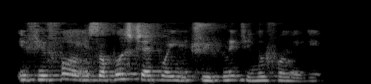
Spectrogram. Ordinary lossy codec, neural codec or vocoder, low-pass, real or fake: MP3, 32 kbps; codec, 16 kHz, 2 kbps, X-Codec, HuBERT features, trained on general audio; 7.2 kHz; fake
